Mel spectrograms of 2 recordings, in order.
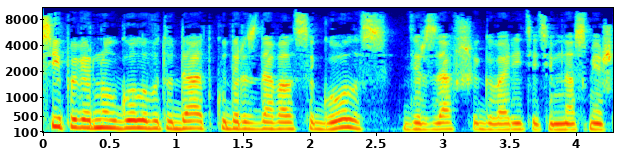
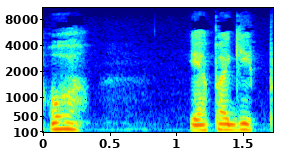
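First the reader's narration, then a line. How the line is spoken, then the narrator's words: Whispering. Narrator (Russian): прошептал он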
